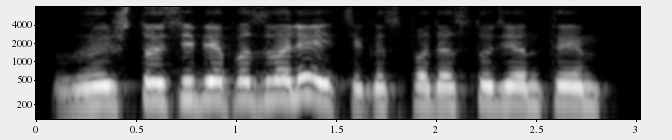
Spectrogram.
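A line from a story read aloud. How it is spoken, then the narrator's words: Icy, through teeth. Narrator (Russian): Леденеющим голосом процедил брюнет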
